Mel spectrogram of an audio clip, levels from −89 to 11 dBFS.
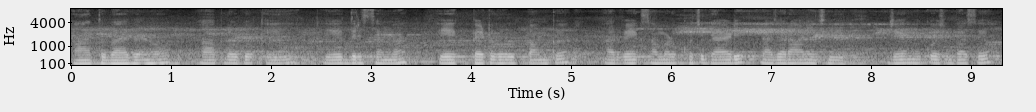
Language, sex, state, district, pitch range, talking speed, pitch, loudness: Garhwali, male, Uttarakhand, Tehri Garhwal, 125-135 Hz, 160 wpm, 130 Hz, -17 LUFS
